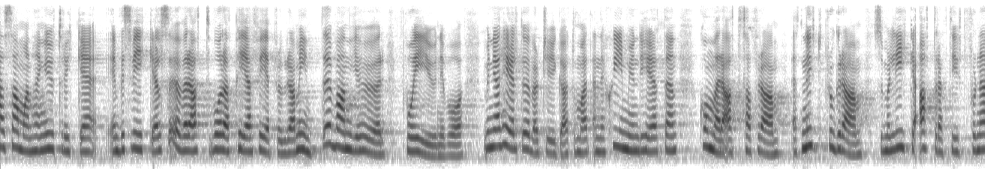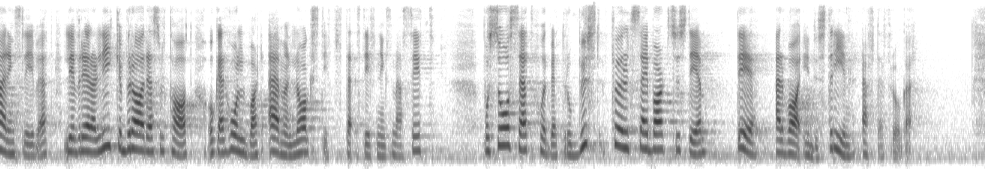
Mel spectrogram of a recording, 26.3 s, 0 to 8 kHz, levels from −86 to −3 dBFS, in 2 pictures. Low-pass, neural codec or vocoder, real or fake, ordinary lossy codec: 7.2 kHz; none; real; AAC, 48 kbps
